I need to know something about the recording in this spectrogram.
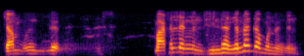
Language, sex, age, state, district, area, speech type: Bodo, male, 30-45, Assam, Udalguri, rural, conversation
